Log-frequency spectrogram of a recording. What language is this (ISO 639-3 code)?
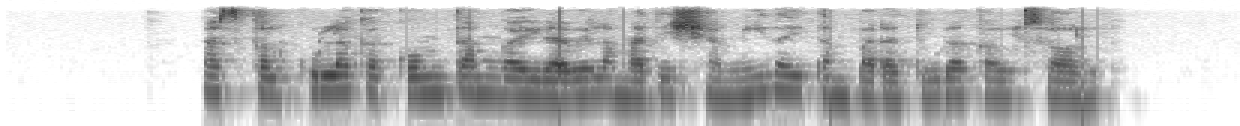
cat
